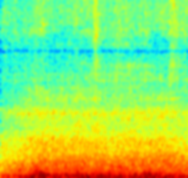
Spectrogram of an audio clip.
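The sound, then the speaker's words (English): A boat motor drones steadily beneath a constant wash of rushing water, loud, with a low engine hum running unbroken through the whole stretch and no voices. Recorded on a boat beneath the Bay Bridge. “Most of the tape I got was muffled by the sounds of a running motor and the rushing water, like this.”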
